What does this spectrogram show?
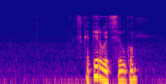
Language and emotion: Russian, neutral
